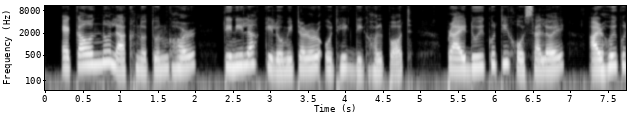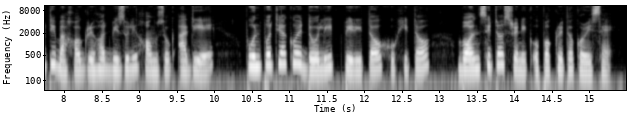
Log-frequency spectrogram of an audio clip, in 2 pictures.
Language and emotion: Assamese, neutral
